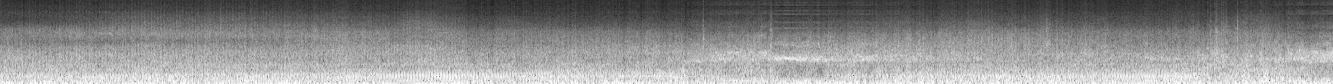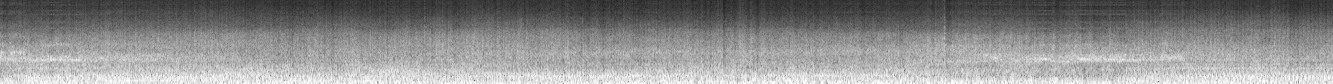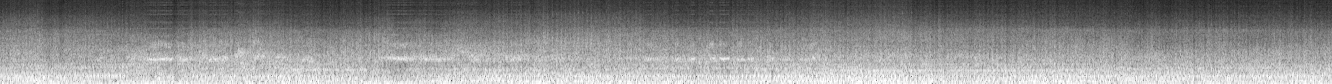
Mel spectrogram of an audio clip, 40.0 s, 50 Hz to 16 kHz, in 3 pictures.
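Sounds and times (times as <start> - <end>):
go-kart engine racing: 0.0 - 39.9
tyres squealing: 22.3 - 39.3.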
